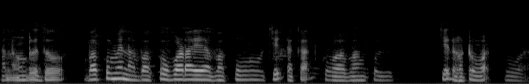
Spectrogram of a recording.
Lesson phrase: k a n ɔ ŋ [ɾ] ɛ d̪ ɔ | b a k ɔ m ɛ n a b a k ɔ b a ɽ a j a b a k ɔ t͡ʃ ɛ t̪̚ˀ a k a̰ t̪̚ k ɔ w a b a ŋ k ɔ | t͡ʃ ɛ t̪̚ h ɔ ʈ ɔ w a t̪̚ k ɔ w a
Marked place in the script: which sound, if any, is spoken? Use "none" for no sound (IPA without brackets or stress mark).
ɾ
